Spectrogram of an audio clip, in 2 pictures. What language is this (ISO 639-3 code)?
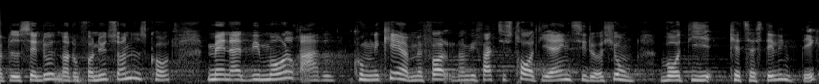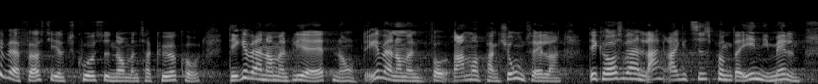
dan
